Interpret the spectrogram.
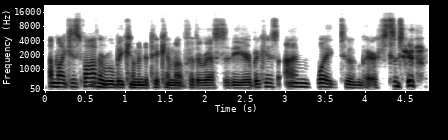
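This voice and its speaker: A woman's voice: low-pitched, fast talker, no room sound. Woman telling stories with laughs. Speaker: live stream co-host. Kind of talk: casual storytelling chat.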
